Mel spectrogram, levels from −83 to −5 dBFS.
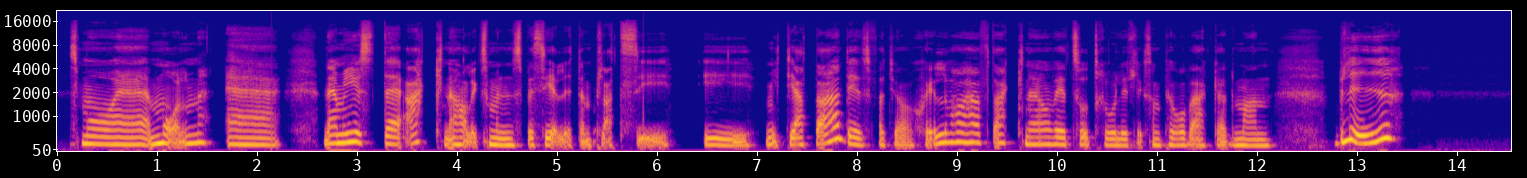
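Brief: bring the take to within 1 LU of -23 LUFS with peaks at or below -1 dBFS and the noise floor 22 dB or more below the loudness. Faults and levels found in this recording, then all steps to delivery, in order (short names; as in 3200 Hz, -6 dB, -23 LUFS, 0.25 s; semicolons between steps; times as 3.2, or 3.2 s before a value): dropouts 2; longest dropout 4.8 ms; loudness -20.5 LUFS; peak -7.5 dBFS; loudness target -23.0 LUFS
-> interpolate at 2.15/5.87, 4.8 ms; gain -2.5 dB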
